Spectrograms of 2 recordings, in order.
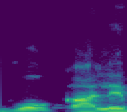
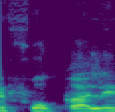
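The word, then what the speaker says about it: Vokale: होते हैं जिनको हम वो काले बोलते हैं ठीक है यहां पे मैंने फो काले नहीं पढ़ रहा हूं मैं यहां पे वो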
